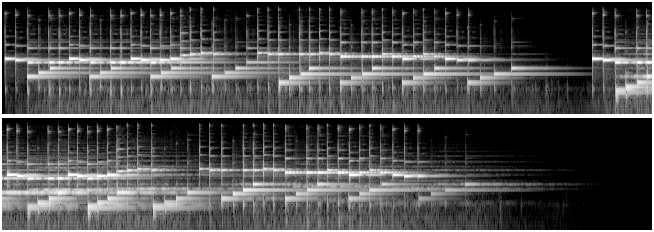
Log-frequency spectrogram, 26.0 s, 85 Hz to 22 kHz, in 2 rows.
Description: • Качество: 128, Stereo
спокойные
без слов
Electronica
волшебные
колокольчики
звонкие
Музыкальная шкатулка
